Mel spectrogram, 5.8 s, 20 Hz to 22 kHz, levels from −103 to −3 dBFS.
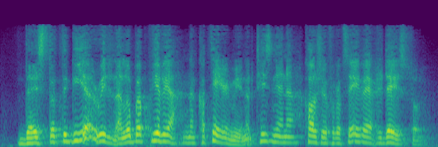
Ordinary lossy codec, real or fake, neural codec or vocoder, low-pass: MP3, 48 kbps; fake; codec, 16 kHz in and 24 kHz out, 0.4 kbps, LongCat-Audio-Codec, fine tuned four codebook decoder; 10.8 kHz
